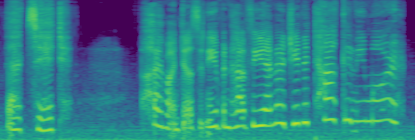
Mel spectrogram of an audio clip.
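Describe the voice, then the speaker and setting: Casting: tiny food-loving game fairy sidekick, childlike squeak at extreme height, exclamatory and animated. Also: female voice, unhurried, slight background noise, full character voice. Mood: weary. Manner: refers to self in third person, exclamatory. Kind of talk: video game voice acting. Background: game music.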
